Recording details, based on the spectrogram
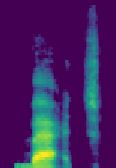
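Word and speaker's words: batch: कभी भी टी और सी एच साथ में होगा, यानी कि टी और सी एच साथ में होता है तो टी को नहीं पढ़ते हैं। क्या बोला, टी के बाद अगर सी एच होगा तो टी को नहीं पढ़ेंगे, या तो ऐसे समझ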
